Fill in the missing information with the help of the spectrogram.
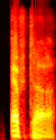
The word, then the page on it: Efta: American English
